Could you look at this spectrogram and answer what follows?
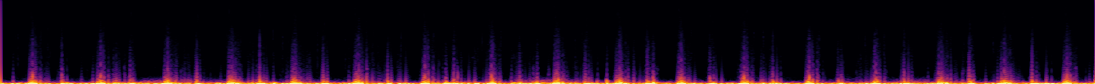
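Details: ASMR heartbeat sounds during a relaxation livestream: steady, deep thumping at about two beats a second, like a fast heartbeat heard close up; heartbeat.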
